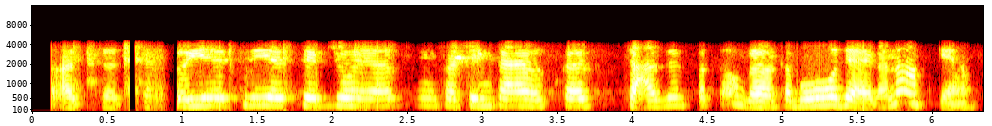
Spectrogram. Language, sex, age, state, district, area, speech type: Urdu, female, 30-45, Delhi, South Delhi, urban, conversation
